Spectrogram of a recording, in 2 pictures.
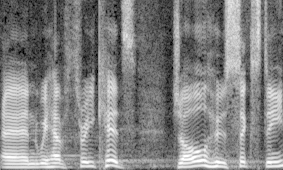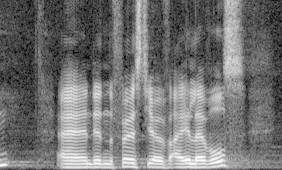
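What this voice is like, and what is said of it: South African accent. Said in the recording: “We come originally from South Africa. People have told me that I still haven't lost my accent.”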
